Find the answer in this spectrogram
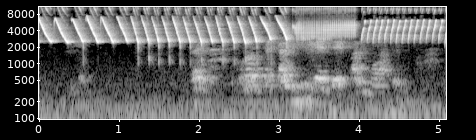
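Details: Domestic canary singing a loud, fast song, used to prompt young canaries to start singing: rapid repeated high descending sweeps, then a buzzy trill and a quicker ticking series; faint low background murmur.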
